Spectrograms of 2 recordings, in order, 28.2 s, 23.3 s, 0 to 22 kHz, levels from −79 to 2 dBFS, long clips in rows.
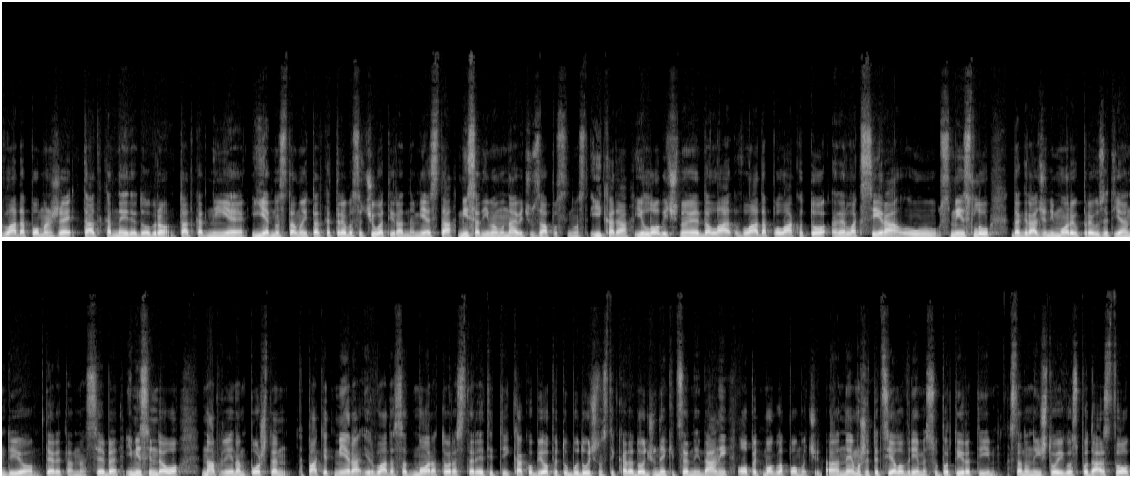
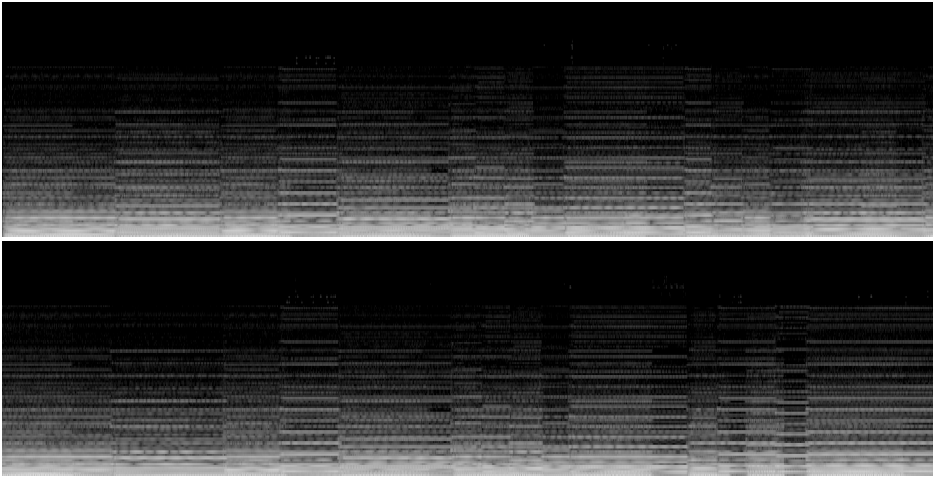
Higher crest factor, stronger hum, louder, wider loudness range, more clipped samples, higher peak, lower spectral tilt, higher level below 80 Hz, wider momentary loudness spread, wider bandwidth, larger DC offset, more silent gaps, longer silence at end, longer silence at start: about the same, 14 dB vs 14 dB; neither; about the same, -15 LUFS vs -15 LUFS; about the same, 2 LU vs 1 LU; neither; about the same, -2 dBFS vs -2 dBFS; about the same, -6.5 dB/octave vs -7 dB/octave; second, -48 dBFS vs -28 dBFS; about the same, 5 LU vs 4 LU; first, 13 kHz vs 11.5 kHz; neither; neither; about the same, 0 s vs 0 s; about the same, 0 s vs 0 s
